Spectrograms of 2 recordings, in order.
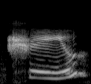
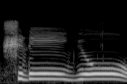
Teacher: এখানে প্লুত মানে দীর্ঘ থেকেও বেশি এখানে আমাদের বেশি টাইম নিতে হবে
